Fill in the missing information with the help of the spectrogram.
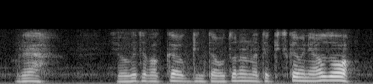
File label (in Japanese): こりゃ、ひょーげてばかいおっぎんた、大人になってきつか目にあうぞ。, 有田弁; こら、ふざけてばかりしていたら、大人になってきついめにあうぞ。; ひょーげる; ふざける，ひょうきんなことをする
